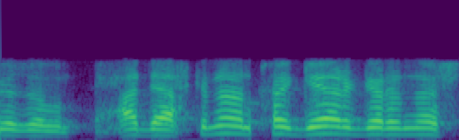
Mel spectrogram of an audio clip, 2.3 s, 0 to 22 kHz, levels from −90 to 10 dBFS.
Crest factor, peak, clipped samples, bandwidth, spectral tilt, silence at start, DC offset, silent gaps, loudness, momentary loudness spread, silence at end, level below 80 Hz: 14 dB; -6 dBFS; under 0.1%; 4 kHz; -9.5 dB/octave; 0 s; under 0.1%; none; -20 LUFS; 8 LU; 0 s; -68 dBFS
